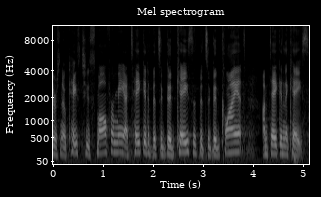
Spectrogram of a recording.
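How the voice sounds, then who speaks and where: A woman speaks at a medium pitch and a fairly quick pace, with fairly even intonation. The recording is very clean, with a silent background. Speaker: insurance attorney. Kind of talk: seminar presentation. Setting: stage with audience. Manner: loud.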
